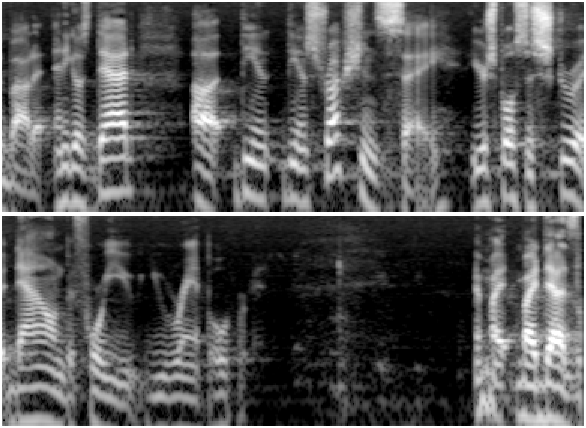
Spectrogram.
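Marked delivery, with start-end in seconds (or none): 0.6-6.2 put-on much quieter, earnest kid warning his dad; dead-serious, low-key caution; serious little brother. Brother warning dad about the instructions, quiet and earnest. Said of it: "when he's serious".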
